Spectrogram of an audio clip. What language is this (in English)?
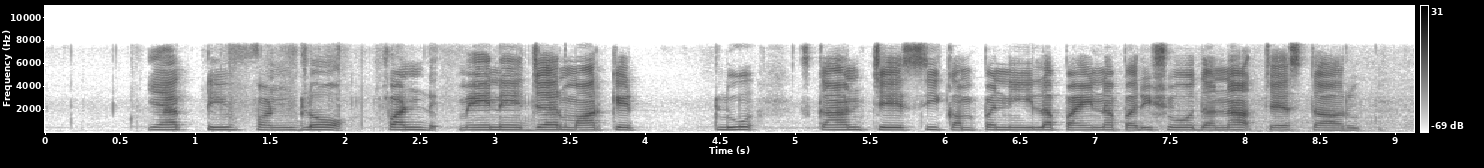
Telugu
